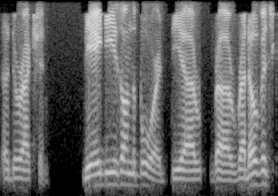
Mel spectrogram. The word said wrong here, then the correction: Radakovich: guy, I'm sorry, I can't say his name. – Radakovich. – Radakovich guy, the guy from Baylor, Mark Rourke.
